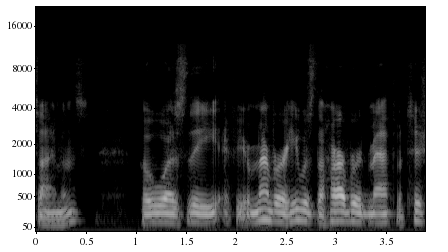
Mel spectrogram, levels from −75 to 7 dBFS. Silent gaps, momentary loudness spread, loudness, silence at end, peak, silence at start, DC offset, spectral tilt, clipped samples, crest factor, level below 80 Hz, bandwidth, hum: none; 10 LU; -26 LUFS; 0 s; -6 dBFS; 0 s; under 0.1%; -6.5 dB/octave; under 0.1%; 20 dB; -56 dBFS; 12 kHz; none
